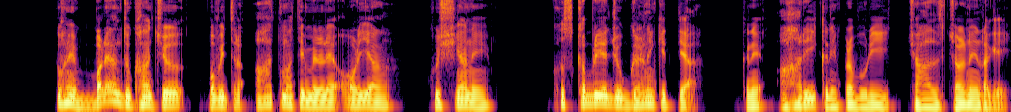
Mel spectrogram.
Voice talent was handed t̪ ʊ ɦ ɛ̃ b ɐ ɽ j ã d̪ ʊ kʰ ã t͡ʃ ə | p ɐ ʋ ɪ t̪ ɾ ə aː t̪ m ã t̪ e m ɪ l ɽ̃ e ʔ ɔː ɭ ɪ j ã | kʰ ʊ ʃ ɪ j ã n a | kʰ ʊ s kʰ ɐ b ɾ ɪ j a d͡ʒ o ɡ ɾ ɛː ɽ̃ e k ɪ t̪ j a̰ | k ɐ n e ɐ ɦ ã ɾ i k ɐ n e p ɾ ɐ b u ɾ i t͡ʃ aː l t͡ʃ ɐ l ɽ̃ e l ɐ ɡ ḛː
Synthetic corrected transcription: t̪ ʊ ɦ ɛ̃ b ɐ ɽ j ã d̪ ʊ kʰ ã t͡ʃ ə | p ɐ ʋ ɪ t̪ ɾ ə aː t̪ m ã t̪ e m ɪ l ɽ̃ e ʔ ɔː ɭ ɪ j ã | kʰ ʊ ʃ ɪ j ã n e | kʰ ʊ s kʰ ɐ b ɾ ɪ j a d͡ʒ o ɡ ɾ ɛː ɽ̃ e k ɪ t̪ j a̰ | k ɐ n e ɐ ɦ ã ɾ i k ɐ n e p ɾ ɐ b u ɾ i t͡ʃ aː l t͡ʃ ɐ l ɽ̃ e l ɐ ɡ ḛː

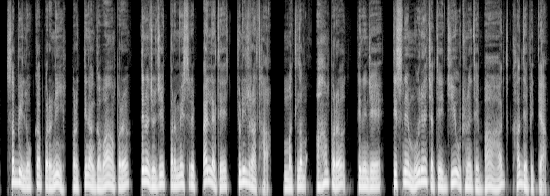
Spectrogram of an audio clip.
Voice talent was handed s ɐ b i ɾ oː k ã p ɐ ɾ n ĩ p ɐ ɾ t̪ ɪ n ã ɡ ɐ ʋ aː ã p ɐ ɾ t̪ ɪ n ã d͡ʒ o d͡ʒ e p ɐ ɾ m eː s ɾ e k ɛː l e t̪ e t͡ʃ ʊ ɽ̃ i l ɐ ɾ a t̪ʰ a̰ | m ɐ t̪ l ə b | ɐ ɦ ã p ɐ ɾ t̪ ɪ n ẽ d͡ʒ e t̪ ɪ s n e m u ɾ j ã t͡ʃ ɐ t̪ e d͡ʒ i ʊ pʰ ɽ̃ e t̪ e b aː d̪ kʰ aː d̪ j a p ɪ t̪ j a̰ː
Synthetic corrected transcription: s ɐ b i l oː k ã p ɐ ɾ n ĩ p ɐ ɾ t̪ ɪ n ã ɡ ɐ ʋ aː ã p ɐ ɾ t̪ ɪ n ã d͡ʒ o d͡ʒ e p ɐ ɾ m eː s ɾ e p ɛː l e t̪ e t͡ʃ ʊ ɽ̃ i l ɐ ɾ a t̪ʰ a̰ | m ɐ t̪ l ə b | ɐ ɦ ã p ɐ ɾ t̪ ɪ n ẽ d͡ʒ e t̪ ɪ s n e m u ɾ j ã t͡ʃ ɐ t̪ e d͡ʒ i ʊ ʈʰ ɽ̃ e t̪ e b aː d̪ kʰ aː d̪ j a p ɪ t̪ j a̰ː

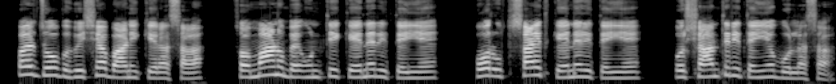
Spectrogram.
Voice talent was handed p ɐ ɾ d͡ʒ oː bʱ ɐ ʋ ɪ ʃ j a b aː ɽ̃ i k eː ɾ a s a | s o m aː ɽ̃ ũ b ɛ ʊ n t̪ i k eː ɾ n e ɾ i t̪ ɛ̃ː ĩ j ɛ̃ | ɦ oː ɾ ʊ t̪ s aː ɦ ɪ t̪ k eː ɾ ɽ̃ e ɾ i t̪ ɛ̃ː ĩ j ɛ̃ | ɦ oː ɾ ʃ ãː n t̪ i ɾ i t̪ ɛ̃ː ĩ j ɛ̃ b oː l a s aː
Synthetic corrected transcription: p ɐ ɾ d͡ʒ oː bʱ ɐ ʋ ɪ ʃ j a b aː ɽ̃ i k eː ɾ a s a | s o m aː ɽ̃ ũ b ɛ ʊ n t̪ i k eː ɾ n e ɾ i t̪ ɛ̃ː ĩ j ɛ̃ | ɦ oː ɾ ʊ t̪ s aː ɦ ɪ t̪ k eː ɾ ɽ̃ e ɾ i t̪ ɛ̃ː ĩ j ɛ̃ | ɦ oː ɾ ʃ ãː n t̪ i ɾ i t̪ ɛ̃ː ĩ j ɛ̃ b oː l a s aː

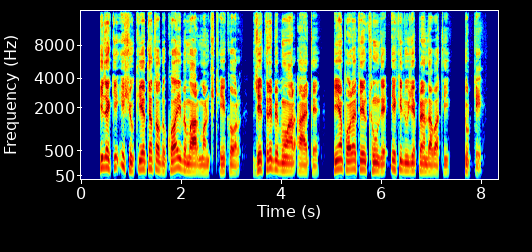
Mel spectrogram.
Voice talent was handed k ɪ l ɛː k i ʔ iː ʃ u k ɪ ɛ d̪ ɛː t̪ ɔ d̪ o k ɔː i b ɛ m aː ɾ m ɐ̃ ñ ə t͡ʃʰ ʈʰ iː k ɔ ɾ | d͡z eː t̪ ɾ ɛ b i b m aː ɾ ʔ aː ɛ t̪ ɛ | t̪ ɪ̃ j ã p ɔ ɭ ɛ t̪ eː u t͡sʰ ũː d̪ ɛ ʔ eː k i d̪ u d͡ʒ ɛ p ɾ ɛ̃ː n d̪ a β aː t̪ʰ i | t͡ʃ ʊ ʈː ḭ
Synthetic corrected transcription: k ɪ l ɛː k i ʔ iː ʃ u k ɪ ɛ t̪ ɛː t̪ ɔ d̪ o k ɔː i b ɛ m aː ɾ m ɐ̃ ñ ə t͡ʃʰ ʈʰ iː k ɔ ɾ | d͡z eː t̪ ɾ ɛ b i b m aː ɾ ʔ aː ɛ t̪ ɛ | t̪ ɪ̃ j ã p ɔ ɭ ɛ t̪ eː u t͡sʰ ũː d̪ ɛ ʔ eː k i d̪ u d͡ʒ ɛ p ɾ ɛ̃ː n d̪ a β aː t̪ʰ i | t͡ʃ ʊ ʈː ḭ

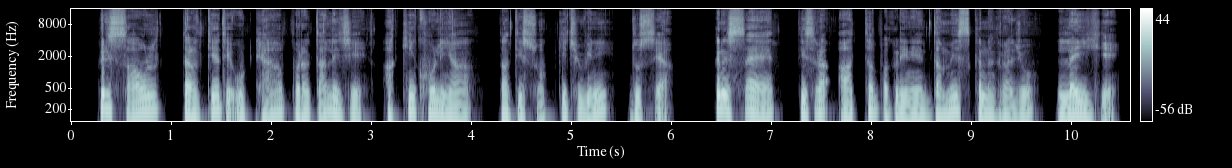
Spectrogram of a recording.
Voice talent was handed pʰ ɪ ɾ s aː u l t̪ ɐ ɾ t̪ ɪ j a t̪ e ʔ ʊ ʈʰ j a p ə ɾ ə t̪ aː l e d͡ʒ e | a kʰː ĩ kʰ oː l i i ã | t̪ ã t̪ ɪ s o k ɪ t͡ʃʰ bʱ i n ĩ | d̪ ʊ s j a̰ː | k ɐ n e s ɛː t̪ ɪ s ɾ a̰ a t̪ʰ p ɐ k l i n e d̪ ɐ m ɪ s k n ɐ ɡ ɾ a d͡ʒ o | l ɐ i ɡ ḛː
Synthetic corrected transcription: pʰ ɪ ɾ s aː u l t̪ ɐ ɾ t̪ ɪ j a t̪ e ʔ ʊ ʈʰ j a p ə ɾ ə t̪ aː l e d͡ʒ e | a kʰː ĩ kʰ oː l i j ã | t̪ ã t̪ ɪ s o k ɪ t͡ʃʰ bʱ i n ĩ | d̪ ʊ s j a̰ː | k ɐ n e s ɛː t̪ ɪ s ɾ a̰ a t̪ʰ p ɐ k ɽ i n e d̪ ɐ m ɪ s k n ɐ ɡ ɾ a d͡ʒ o | l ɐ i ɡ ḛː

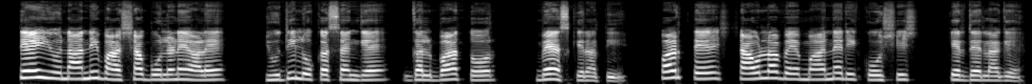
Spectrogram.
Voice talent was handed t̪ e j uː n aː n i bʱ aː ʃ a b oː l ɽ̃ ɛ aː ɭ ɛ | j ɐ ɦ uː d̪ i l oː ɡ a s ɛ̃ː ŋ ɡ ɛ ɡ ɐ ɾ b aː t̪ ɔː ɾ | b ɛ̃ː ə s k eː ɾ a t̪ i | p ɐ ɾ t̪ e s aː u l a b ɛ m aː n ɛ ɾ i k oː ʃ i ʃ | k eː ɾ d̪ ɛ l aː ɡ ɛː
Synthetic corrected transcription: t̪ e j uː n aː n i bʱ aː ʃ a b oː l ɽ̃ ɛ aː ɭ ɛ | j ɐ ɦ uː d̪ i l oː k a s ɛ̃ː ŋ ɡ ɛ ɡ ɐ l b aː t̪ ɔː ɾ | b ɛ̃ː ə s k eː ɾ a t̪ i | p ɐ ɾ t̪ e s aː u l a b ɛ m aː n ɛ ɾ i k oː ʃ ɪ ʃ | k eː ɾ d̪ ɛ l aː ɡ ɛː

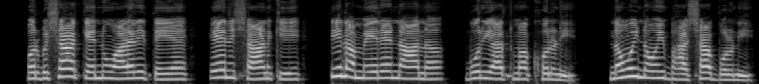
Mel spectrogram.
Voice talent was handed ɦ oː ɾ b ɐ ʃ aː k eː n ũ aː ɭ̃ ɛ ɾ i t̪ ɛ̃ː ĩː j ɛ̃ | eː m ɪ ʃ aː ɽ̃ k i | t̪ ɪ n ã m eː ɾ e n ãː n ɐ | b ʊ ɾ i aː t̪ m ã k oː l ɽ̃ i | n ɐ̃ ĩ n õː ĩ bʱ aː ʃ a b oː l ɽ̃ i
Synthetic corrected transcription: ɦ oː ɾ b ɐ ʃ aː k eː n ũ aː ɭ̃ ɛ ɾ i t̪ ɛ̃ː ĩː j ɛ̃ | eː n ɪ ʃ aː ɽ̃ k i | t̪ ɪ n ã m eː ɾ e n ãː n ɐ | b ʊ ɾ i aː t̪ m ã kʰ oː l ɽ̃ i | n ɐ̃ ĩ n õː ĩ bʱ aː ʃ a b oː l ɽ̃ i

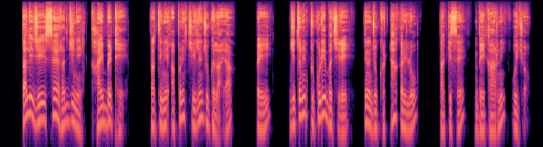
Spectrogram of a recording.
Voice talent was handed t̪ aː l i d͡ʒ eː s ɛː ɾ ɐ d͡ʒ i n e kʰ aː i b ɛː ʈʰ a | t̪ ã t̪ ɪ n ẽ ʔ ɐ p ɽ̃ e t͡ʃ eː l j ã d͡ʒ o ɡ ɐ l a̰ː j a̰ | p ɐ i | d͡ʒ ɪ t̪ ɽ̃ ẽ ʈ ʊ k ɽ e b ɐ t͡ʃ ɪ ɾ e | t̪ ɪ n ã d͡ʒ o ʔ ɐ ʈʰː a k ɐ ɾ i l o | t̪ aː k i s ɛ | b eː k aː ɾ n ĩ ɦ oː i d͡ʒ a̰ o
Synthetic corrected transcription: t̪ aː l i d͡ʒ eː s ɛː ɾ ɐ d͡ʒ i n e kʰ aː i b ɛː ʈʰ e | t̪ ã t̪ ɪ n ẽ ʔ ɐ p ɽ̃ e t͡ʃ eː l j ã d͡ʒ o ɡ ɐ l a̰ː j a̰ | p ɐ i | d͡ʒ ɪ t̪ ɽ̃ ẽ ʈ ʊ k ɽ e b ɐ t͡ʃ ɪ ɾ e | t̪ ɪ n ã d͡ʒ o k ɐ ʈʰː a k ɐ ɾ i l o | t̪ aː k i s ɛ | b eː k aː ɾ n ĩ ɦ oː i d͡ʒ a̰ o

